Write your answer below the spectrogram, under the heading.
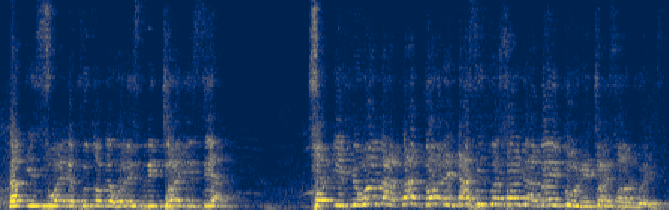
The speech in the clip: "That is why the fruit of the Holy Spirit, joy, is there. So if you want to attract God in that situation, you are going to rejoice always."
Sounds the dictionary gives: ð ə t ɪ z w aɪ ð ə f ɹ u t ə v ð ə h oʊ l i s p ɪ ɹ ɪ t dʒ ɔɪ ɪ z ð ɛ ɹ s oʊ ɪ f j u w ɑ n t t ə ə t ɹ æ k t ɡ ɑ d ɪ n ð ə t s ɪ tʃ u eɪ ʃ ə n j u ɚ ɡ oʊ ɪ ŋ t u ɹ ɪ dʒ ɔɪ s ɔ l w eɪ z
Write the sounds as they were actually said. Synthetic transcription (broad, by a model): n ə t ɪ s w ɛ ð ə f ɹ u t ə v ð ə h oʊ l i s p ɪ ɹ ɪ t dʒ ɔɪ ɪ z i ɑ s oʊ ɪ f j u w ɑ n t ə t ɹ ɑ t ɡ ɑ d ɪ n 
